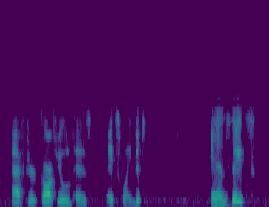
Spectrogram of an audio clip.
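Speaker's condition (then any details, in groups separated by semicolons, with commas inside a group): No condition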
